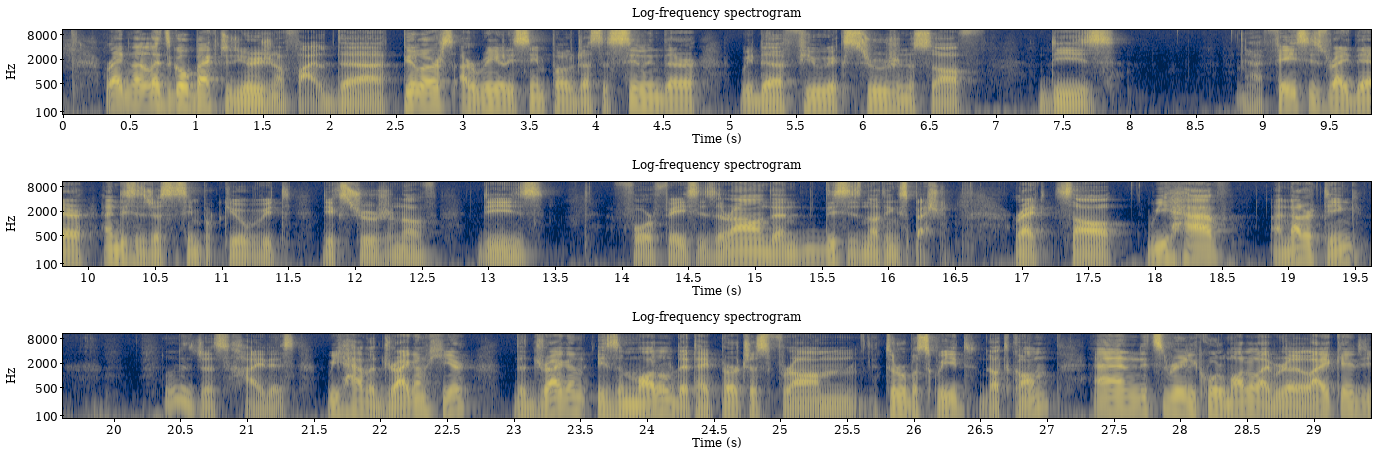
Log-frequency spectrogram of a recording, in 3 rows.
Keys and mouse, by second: 0.8 shift+middle click, 1.3 middle click, 3.2 click, 5.0 middle click, 8.0 click, 9.1 click, 9.2 middle click, 9.5 click, 9.6 middle click, 10.7 middle click, 10.9 click, 11.3 click, 13.0 click, 14.6 click, 16.4 shift+click, 17.3 click, 18.2 shift+middle click, 18.6 middle click, 19.4 ctrl+middle click, 19.9 shift+middle click, 20.9 click, 21.3 shift+middle click, 22.8 click, 22.9 middle click, 23.2 click, 23.9 click, 24.0 middle click, 24.1 click, 24.4 shift+middle click, 24.9 ctrl+middle click, 25.8 shift+middle click, 26.5 ctrl+middle click, 27.3-28.4 middle drag, 28.6 ctrl+middle click.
